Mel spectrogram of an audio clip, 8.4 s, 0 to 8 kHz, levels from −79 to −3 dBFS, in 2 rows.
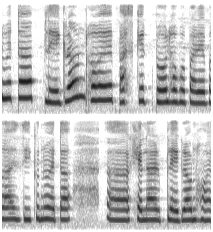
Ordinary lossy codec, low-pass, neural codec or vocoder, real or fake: none; 7.2 kHz; none; real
